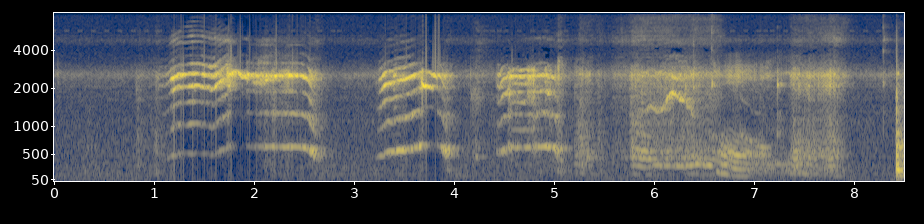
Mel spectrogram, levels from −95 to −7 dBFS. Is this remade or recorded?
remade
